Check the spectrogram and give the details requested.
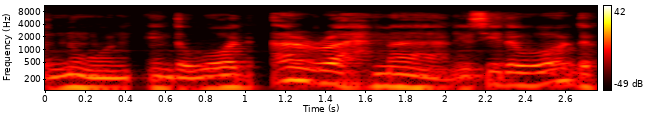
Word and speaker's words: الرحمن: So if we say Ar-Rahman in the Quran, it's coming the alif very short, but you hear me pronouncing the alif, Ar-Rahman. Ar-Rahman.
